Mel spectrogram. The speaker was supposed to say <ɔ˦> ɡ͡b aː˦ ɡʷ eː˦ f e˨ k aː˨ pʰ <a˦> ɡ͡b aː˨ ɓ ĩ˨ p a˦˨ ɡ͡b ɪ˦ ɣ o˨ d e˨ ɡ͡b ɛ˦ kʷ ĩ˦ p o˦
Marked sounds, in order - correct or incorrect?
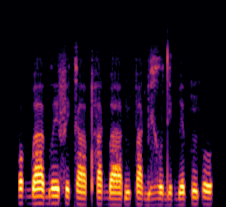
correct, correct

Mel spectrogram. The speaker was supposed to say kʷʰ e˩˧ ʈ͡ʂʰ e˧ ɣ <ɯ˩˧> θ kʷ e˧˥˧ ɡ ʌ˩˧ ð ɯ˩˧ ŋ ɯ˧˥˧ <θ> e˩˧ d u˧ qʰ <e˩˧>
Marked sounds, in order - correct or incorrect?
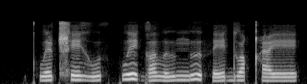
incorrect: u˩˧, correct, incorrect: e˧

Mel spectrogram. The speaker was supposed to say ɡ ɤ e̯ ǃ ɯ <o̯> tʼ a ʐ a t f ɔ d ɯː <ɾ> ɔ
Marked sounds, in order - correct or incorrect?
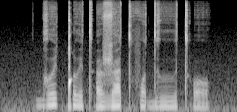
incorrect: e̯, incorrect: tʼ

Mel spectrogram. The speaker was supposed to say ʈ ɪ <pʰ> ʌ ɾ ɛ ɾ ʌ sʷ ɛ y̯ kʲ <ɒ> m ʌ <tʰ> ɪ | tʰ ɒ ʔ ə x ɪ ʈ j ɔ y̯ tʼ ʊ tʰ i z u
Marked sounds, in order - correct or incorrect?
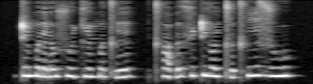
incorrect: m, correct, incorrect: tʼ

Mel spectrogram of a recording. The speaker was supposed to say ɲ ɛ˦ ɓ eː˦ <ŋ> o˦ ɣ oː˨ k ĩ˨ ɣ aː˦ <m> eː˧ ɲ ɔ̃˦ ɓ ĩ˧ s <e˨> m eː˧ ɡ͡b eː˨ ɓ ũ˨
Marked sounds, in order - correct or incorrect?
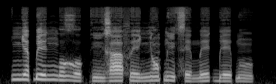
correct, incorrect: f, correct

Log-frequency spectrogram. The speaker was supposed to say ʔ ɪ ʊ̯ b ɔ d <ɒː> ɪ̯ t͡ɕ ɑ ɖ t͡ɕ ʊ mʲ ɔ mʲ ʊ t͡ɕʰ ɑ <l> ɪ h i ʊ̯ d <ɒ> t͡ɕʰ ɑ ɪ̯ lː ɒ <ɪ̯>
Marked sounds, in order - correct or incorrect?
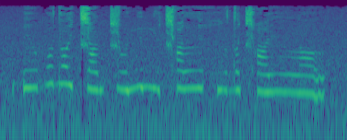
incorrect: ɒ, incorrect: lː, correct, incorrect: ʊ̯

